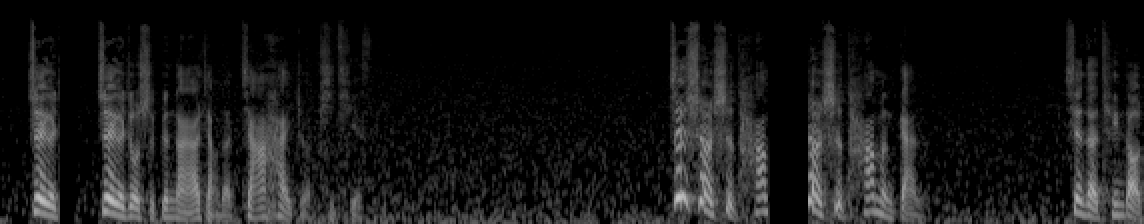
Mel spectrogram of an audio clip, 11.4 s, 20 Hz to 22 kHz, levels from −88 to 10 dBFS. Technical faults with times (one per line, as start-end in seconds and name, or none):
0.00-11.44 overdone noise removal
0.59-1.28 stream reconnect
7.68-8.77 stream reconnect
